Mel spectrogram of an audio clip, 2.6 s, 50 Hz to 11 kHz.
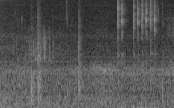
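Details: DSO 8104A oscilloscope running on a donor power supply, booting Windows XP: a short run of sharp, fast, evenly spaced ticks from the supply while powered; cause of the clicking unconfirmed.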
